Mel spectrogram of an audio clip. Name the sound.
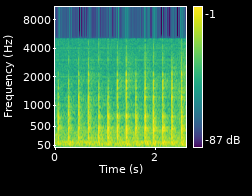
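knuckles knocking on wood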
